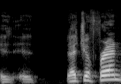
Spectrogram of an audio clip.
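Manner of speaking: halting, high-pitched, loud broken English. Retelling a scare in the ocean, quoting the lifeguard's broken English. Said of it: "he's like all in broken English".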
